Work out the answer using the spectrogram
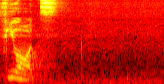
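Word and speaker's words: fjord: the next heading is ஃபியார்ட்ஸ் ஃபியார்ட்ஸ் R glacial வேலிஸ் that R partly submerged in த சி இது வந்து எஃப்ஜேஓஆர்டின்னு கொடுத்துருப்பாங்க ஆனால் இதை ஃபியார்ட் அப்படின்னு ப்ரொனவுன்ஸ் பண்ணணும் அதாவது இதில் என்னென்னா பனியாற்று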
